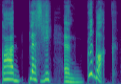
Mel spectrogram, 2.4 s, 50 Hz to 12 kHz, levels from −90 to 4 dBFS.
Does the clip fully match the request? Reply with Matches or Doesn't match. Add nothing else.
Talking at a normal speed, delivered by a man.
Matches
